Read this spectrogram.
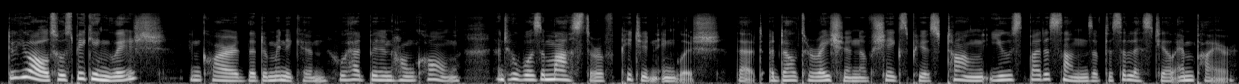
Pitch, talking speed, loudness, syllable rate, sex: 195 Hz, 165 wpm, -19 LUFS, 5.0 syllables/s, female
